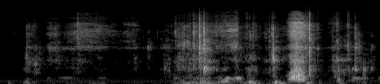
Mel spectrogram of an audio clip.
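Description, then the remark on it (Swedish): Crinkly rustling of a candy wrapper in irregular bursts as someone eats candy on a Saturday morning, with a louder crackle toward the end, mixed with faint chewing and handling noises. No one speaks. “Och ja, det prasslar.”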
